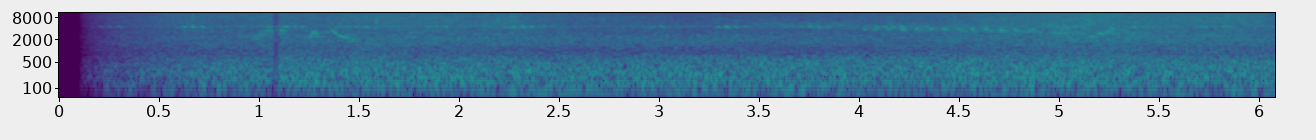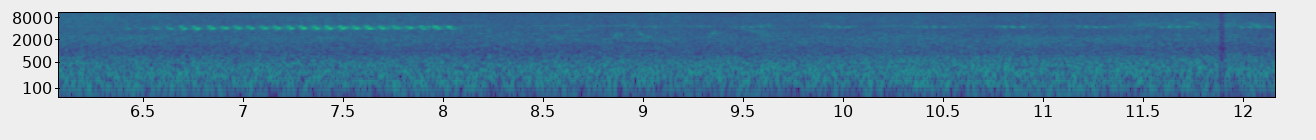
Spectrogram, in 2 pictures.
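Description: Outdoor nature ambience: a steady rushing background noise with a thin, high, steady buzz. A rapid high trill, the loudest part, comes about two-thirds of the way through, and there are a few faint chirps. It fades in at the start and fades out at the end.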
